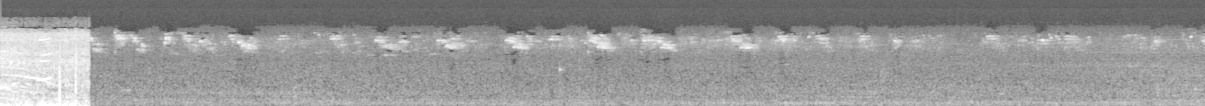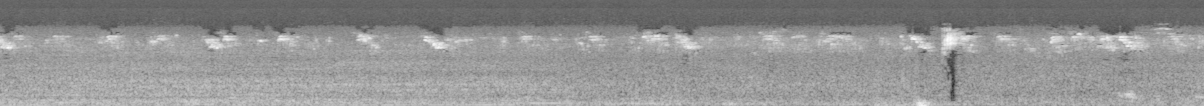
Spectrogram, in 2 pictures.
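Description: A loud rush of wind noise cuts off about a second in. Then faint, high-pitched chirping of small birds, short calls a few times a second, with one soft thump near the end.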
